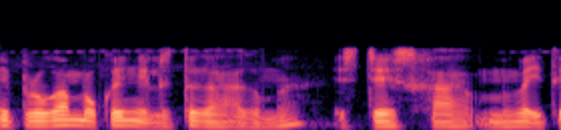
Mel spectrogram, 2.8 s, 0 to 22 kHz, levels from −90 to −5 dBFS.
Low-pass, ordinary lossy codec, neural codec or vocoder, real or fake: 5.4 kHz; none; none; real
